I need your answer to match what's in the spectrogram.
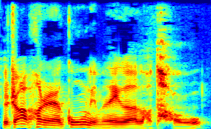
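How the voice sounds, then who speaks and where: A man, hosting a podcast and telling a fairy tale off the cuff. His voice sits at an ordinary middle pitch. He talks in a chatty way and often stops to restart a line. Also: expressive, quick pace, darkish tone. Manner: chatty, with many fillers and restarts. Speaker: podcast host. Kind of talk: casual storytelling.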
